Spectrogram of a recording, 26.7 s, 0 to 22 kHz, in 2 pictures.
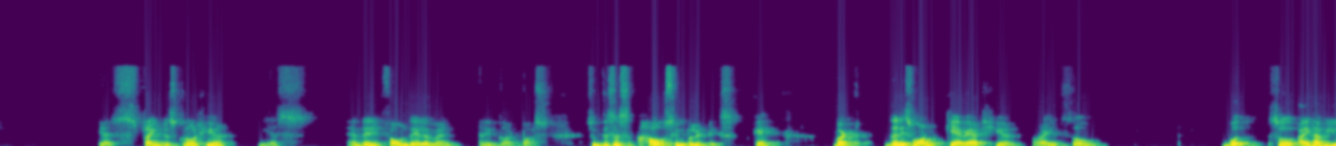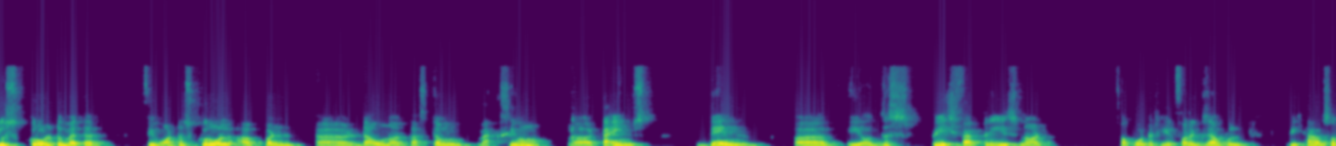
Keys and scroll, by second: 8.0 super+b.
